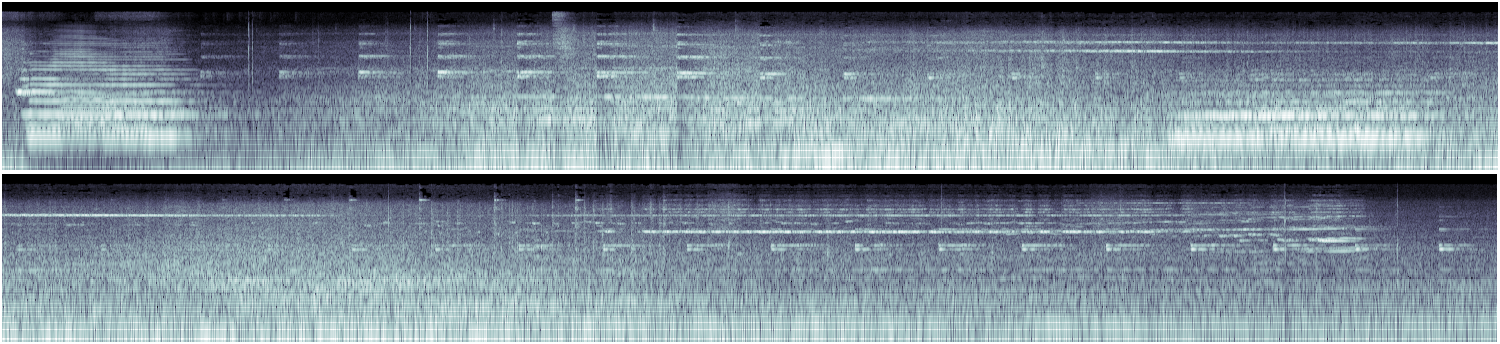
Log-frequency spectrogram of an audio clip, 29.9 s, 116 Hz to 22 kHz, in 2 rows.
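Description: MARC commuter train sounding its horn twice, about 12 seconds apart, then its passenger cars passing with a loud steady rumble, wheels clacking on the rail joints and high squealing from the wheels.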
